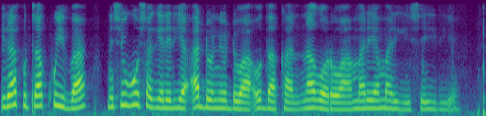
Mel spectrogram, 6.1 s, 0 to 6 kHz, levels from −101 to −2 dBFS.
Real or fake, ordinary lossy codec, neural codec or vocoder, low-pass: fake; none; codec, 16 kHz, 16 kbps, FreqCodec, smaller model; 5.4 kHz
